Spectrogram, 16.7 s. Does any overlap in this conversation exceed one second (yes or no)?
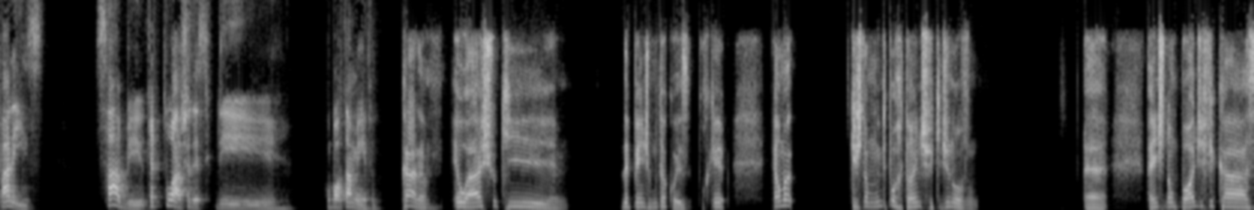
no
